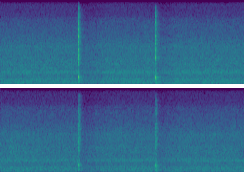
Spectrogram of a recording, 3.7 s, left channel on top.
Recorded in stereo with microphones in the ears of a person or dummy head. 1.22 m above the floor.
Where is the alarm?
50° left (ahead or behind), 1.2 m.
